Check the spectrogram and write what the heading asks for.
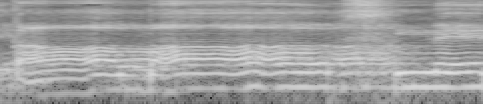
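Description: A man singing a naat, an Urdu devotional song in praise of the Prophet, in a long melismatic phrase with wavering, gliding pitch.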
